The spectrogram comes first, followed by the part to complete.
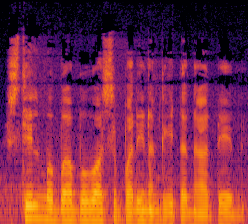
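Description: A man's voice: mid-range voice, moderate pace, a little mellow, a little hiss or hum, close to an everyday voice. An actor with a Filipino accent playing a young man, a grumbling buddy who works as an online creator, in a radio drama. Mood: aggrieved. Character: aggrieved male buddy, a struggling online content creator.

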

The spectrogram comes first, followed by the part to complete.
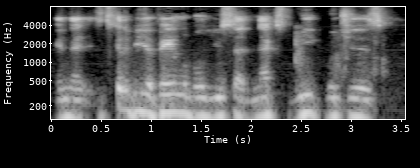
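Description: A man in his forties with a bright, forceful and raspy voice hosts a casual interview. He is on a video call from a room at home. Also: mid-range voice, level tone, moderate pace, low-quality recording. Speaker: interviewer and host.

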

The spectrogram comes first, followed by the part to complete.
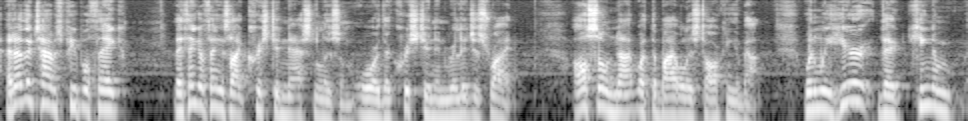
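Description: A man in his forties giving an earnest, exhorting Bible teaching to camera in a room lined with bookshelves, often restarting words. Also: fairly high pitch.

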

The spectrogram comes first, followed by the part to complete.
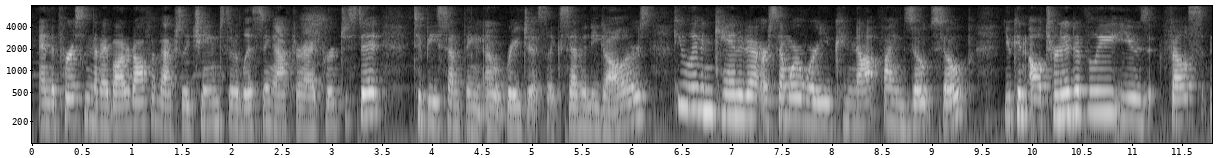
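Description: Young woman chatting to camera at home. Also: medium pitch. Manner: chatty, direct, addresses viewers as you guys. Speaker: DIY homesteading vlogger. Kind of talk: casual talk to camera. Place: small indoor home room.

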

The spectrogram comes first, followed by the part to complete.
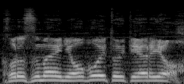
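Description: An actor playing a cocky, battle-hungry demon man in an anime game, with rough, taunting, drawling speech. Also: sits high, moderate pace, natural voice. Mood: amused. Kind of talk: Japanese anime game voice acting. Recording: music behind the voice.

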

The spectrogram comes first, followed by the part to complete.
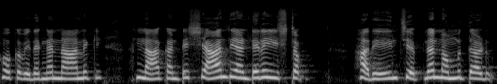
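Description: A woman voicing a sulky, cheeky, scheming little village girl in an animated moral story. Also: high-pitched, normal speed, natural voice. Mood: anxious, resentful. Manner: insolent, talks back to elders.

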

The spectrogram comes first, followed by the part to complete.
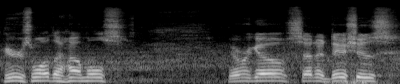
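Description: A man's voice: fairly high pitch, fairly even intonation, measured pace, rough recording. A man giving a casual, folksy off-the-cuff walkthrough of auction items, listing them in short phrases outdoors into a handheld camera. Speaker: auction house presenter. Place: outdoors in an open-air auction yard. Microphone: handheld camera held by the speaker. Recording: outdoor ambient noise.

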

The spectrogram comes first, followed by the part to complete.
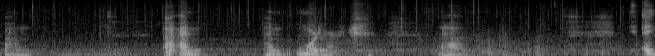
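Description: A man playing a gentle, awkward human artificer in a fantasy audio roleplay, stammering and hesitant as he speaks. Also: fairly low pitch, a little hiss or hum. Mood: awkward, nervous. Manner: stammering, hesitant, soft-spoken reassurance.

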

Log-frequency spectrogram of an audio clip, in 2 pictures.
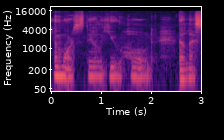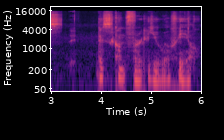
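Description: Man as a slow, gravelly soul-eating demon. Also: mid-range voice, background noise, heavily acted. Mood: sinister, savoring. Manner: slow, halting, hushed delivery with deliberate pauses. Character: hungry male soul-eating demon, soft-spoken, sinister yet apologetic. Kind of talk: ASMR roleplay, soft speaking and whispering.

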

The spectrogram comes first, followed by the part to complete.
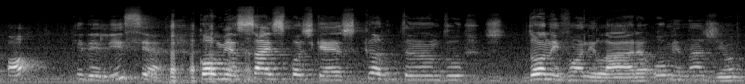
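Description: A woman's voice: medium pitch, echoey room. A Brazilian woman hosting a podcast in an informal, conversational way. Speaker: podcast host. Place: small wood-panelled TV studio, indoors. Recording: clearly noisy room ambience. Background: background noise.

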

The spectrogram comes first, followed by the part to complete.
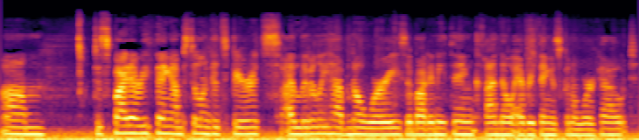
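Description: A middle-aged woman vlogging casually to camera from inside her camper van at night, relaxed and upbeat, with plenty of fillers. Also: fairly low pitch, fast, a little hiss or hum. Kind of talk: casual vlog talk to camera. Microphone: camera close up in the van.

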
